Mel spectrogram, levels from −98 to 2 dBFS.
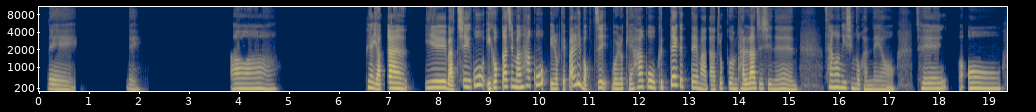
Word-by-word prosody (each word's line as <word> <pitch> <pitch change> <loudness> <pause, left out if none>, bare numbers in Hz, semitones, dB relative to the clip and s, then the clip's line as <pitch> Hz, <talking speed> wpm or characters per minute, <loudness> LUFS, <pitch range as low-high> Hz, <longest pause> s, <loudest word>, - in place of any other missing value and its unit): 네. 170 -4 -5 1.0
네. 165 -6 -12 1.8
아. 195 -1 -2 1.8
그냥 230 -4 +2
약간 195 +2 +5 0.3
'일 235 +1 +4
마치고 260 - +2
이것까지만 240 +4 +3
하고 305 +7 -1
이렇게 185 -1 -1
빨리 340 - +3
먹지.' 225 - -2
뭐 190 -1 -1
이렇게 190 0 -4
하고 245 +3 +1
그때그때마다 225 - -1
조금 200 +1 -3
달라지시는 185 -2 0 0.5
상황이신 230 -4 0
것 180 - -4
같네요. 160 - -6 0.4
제 200 0 -2 0.3
어 - - -8 0.2
어 200 -1 +1
200 Hz, 170 characters per minute, -23 LUFS, 180-235 Hz, 1.8 s, 약간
